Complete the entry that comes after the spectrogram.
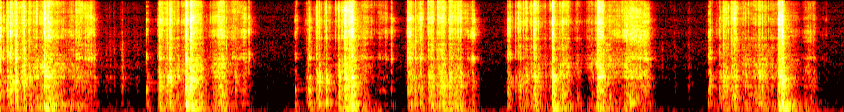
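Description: A metal pick, held in a hand with long metallic nails, scrapes and digs into a solid blue plaster dig block with a hollowed carving area. Bursts of gritty, rasping scraping come in six bouts separated by short pauses, with broadband hiss reaching bright highs over a low body.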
